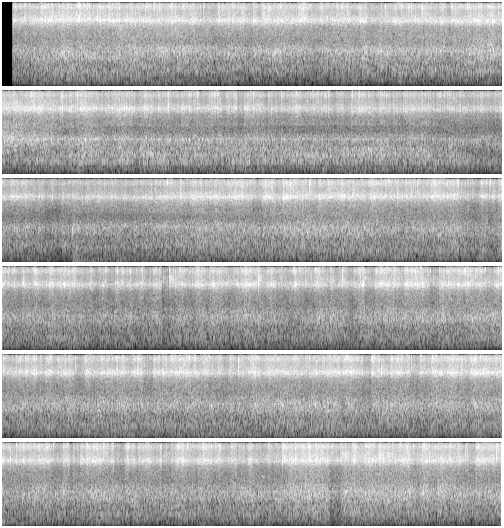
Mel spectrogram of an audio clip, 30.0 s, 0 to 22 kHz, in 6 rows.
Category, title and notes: Sound effects > Other
Heavy Rain on Tinroof
This sound was recorded from Oppo F15
rain, raindrops, roof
